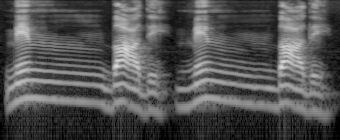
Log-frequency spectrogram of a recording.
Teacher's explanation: میم کو بے کے قریب لا کے اخفا کر کے تلفظ کریں گے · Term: اقلاب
